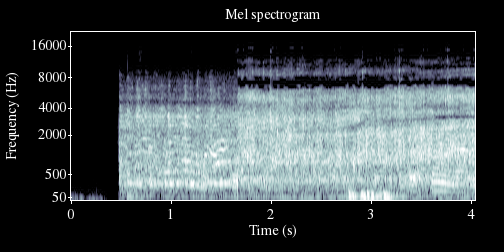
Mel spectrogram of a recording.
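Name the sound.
water pump gushing water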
